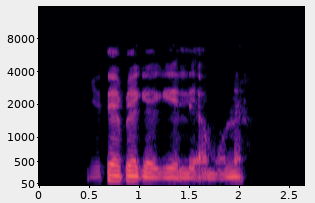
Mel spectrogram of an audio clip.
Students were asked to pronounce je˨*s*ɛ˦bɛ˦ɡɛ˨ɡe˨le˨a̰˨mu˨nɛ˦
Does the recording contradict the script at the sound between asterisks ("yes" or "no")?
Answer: yes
